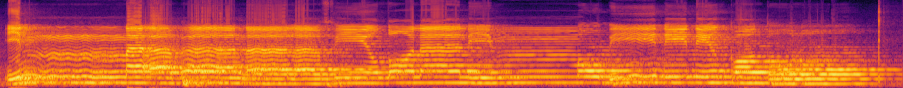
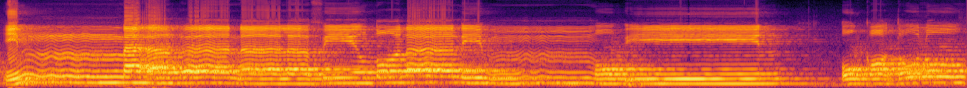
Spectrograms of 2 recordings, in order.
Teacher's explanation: berhubung ada 2 huruf yang mati, nun mati, kemudian bertemu hamzah wasal juga mati, maka harus ditolong dengan harokat kasroh supaya meringankan.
